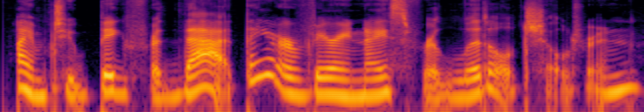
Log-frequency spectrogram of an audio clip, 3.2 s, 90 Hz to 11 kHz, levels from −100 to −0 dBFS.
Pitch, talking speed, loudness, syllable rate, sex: 215 Hz, 240 wpm, -21 LUFS, 5.7 syllables/s, female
